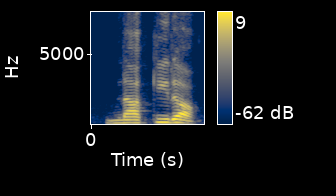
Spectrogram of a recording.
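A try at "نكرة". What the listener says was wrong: نا کو لمبا نہیں کرنا. نکیرہ، ہا کی ساؤنڈ بھی آئے آخر میں.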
